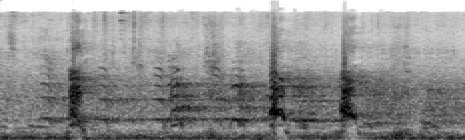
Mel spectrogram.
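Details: Malta, a dog at play with Bulat, lets out three short separate barks about half a second to a second and a half apart against low constant background noise.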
